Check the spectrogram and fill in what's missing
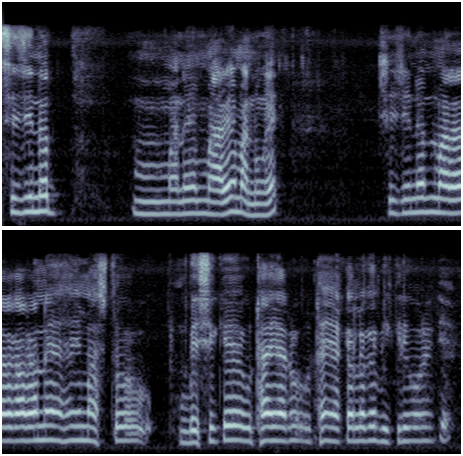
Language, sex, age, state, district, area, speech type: Assamese, male, 30-45, Assam, Barpeta, rural, spontaneous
